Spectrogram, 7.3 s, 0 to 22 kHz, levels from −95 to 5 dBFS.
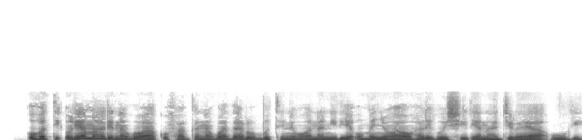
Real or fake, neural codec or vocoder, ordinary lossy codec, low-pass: real; none; AAC, 24 kbps; 10.8 kHz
